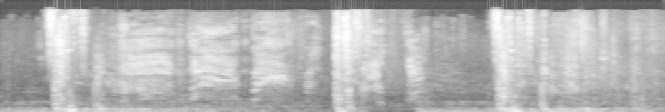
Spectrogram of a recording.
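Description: A pistol fires several loud, sharp shots.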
